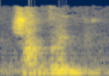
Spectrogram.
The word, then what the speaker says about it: SUN TREE: Baik, teman-teman ini kalau boleh nanti dilihat ini judulnya adalah Santri, SUNTREE. Jadi tapi kalau dibaca pronunciasinya adalah Santri.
